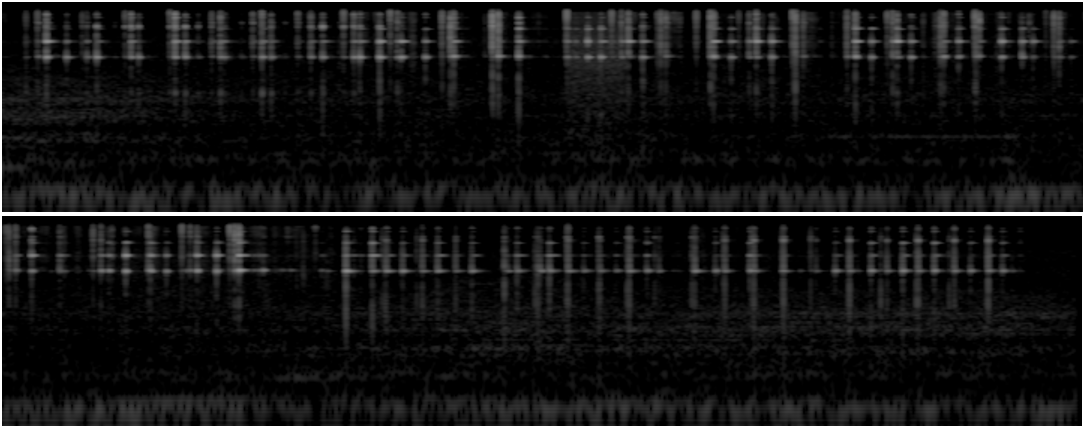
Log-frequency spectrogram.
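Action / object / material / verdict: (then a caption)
tap / glass shot glass / glass / none. Long nails tap the body and thick blue base of a small, clear, empty shot glass. The result is a quick, uneven stream of light, bright clinks with a high tone, each one dying away almost at once.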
